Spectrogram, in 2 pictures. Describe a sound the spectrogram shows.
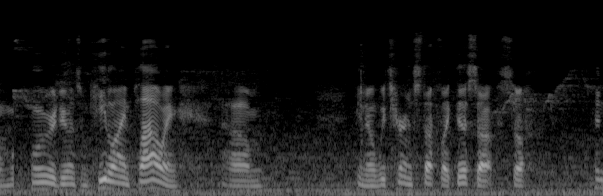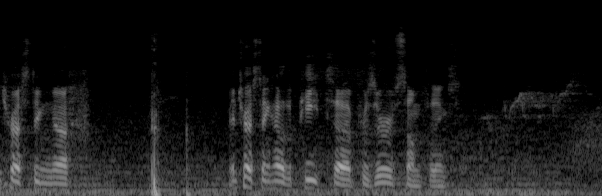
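A middle-aged man talks calmly outdoors, close by.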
